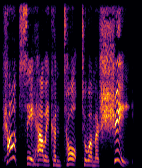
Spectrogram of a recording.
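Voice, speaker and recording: A woman performs a bluff older male wizard in charge, from a comic fantasy audiobook. He blusters loudly and bluntly, missing the point. The delivery is forceful and swoops widely, in a dry recording. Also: medium pitch, big pitch swings, unhurried, no echo, voice pushed up. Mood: blustering, hearty. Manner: blunt, bellowing, obtuse. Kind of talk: acted audiobook dialogue.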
